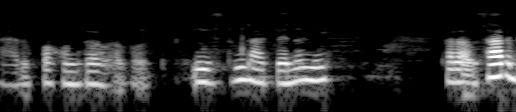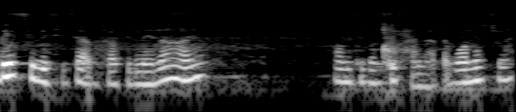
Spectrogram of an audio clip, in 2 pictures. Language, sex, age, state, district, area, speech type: Nepali, female, 60+, West Bengal, Kalimpong, rural, spontaneous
